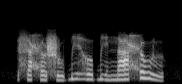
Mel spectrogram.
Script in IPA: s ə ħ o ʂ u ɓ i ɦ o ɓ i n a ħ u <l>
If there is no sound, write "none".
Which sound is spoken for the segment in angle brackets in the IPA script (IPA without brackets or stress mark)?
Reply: l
